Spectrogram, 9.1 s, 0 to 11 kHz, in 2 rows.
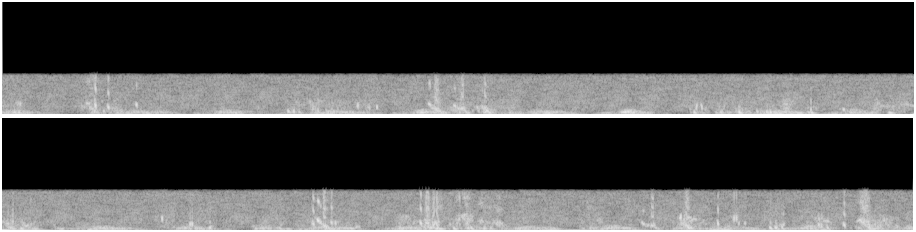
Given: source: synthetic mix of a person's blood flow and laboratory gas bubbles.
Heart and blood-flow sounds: Doppler ultrasound of blood flow; precordium
0.00-0.15 s: bubbles
0.39-0.60 s: bubbles
0.65-0.72 s: bubbles
1.40-1.92 s: bubbles
2.11-2.58 s: bubbles
3.43-4.11 s: bubbles
4.17-4.26 s: bubbles
4.35-4.88 s: bubbles
5.32-5.43 s: bubbles
5.47-5.64 s: bubbles
5.79-5.98 s: bubbles
6.07-6.36 s: bubbles
6.52-7.08 s: bubbles
7.44-7.58 s: bubbles
7.71-8.31 s: bubbles
8.38-8.50 s: bubbles
8.55-9.06 s: bubbles
From the record:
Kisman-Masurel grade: 343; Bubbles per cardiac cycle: rolling drumbeat, 9 or more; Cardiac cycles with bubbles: 100%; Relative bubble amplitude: loud (0.450 to 0.775); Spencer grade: 3 (all of the cardiac periods contain showers or single bubble signals, but not dominating or overriding the cardiac motion signals); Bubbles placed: anywhere in the cardiac cycle

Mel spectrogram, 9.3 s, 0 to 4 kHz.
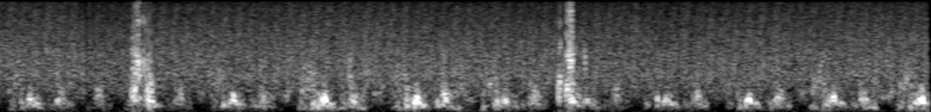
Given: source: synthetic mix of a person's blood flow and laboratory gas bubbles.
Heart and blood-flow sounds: Doppler ultrasound of blood flow; precordium
1.34-1.59 s: bubbles
5.59-5.93 s: bubbles
From the record:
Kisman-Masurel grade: 123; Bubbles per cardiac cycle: 1 to 2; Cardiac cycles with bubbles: 10 to 50%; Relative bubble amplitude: loud (0.450 to 0.775); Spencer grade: 2 (many but less than half of the cardiac periods contain bubble signals, singularly or in groups); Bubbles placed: anywhere in the cardiac cycle

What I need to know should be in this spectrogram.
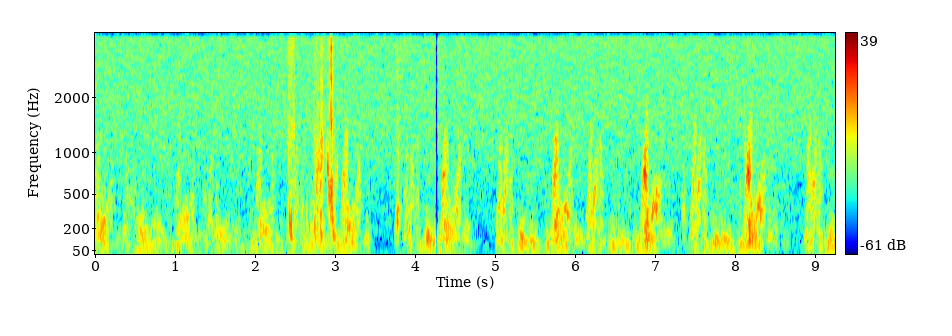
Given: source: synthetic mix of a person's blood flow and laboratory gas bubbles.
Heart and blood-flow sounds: Doppler ultrasound of blood flow; precordium
2.40-2.50 s: bubbles
2.63-3.03 s: bubbles
3.74-3.85 s: bubbles
From the record:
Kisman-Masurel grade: 223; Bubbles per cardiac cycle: several, 3 to 8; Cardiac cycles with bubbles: 10 to 50%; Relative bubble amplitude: loud (0.450 to 0.775); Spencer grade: 2 (many but less than half of the cardiac periods contain bubble signals, singularly or in groups); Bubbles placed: only in the low amplitude regions of the cardiac cycle

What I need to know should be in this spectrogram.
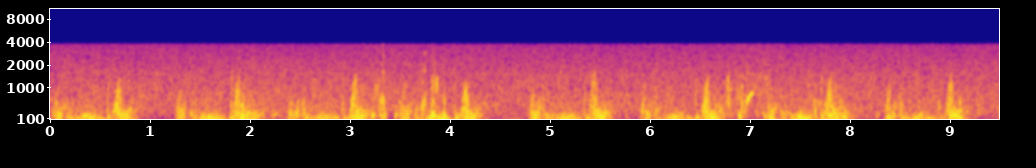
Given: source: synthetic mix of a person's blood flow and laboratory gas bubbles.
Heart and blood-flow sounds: Doppler ultrasound of blood flow; precordium
3.12-3.38 s: bubbles
3.44-3.55 s: bubbles
3.68-3.99 s: bubbles
6.68-7.21 s: bubbles
7.47-7.71 s: bubbles
From the record:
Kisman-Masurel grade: 223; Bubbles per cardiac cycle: several, 3 to 8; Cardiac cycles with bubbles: 10 to 50%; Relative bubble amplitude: loud (0.450 to 0.775); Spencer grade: 2 (many but less than half of the cardiac periods contain bubble signals, singularly or in groups); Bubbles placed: only in the low amplitude regions of the cardiac cycle

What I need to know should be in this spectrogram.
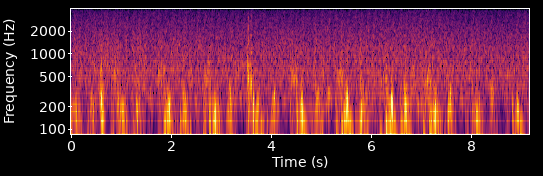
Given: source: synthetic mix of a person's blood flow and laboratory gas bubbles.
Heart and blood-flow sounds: Doppler ultrasound of blood flow; precordium
0.54-0.69 s: bubbles
3.50-3.62 s: bubbles
From the record:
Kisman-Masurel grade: 122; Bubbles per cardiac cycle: 1 to 2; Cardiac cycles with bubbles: 10 to 50%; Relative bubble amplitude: moderate (0.250 to 0.450); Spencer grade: 2 (many but less than half of the cardiac periods contain bubble signals, singularly or in groups); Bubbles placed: anywhere in the cardiac cycle

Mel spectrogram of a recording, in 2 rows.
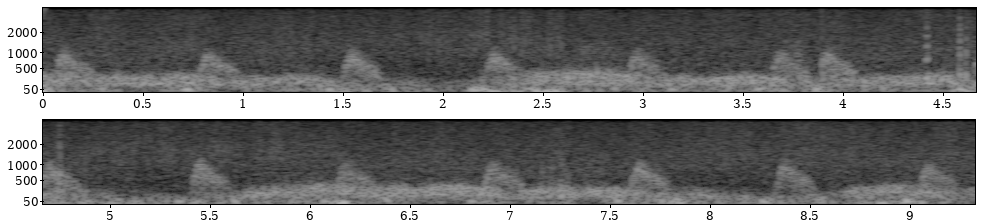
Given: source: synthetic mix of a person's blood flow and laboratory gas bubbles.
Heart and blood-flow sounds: Doppler ultrasound of blood flow; subclavian vein
2.69-2.85 s: bubbles
3.69-3.86 s: bubbles
4.39-4.77 s: bubbles
7.14-7.32 s: bubbles
From the record:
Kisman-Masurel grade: 121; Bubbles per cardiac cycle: 1 to 2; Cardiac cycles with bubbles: 10 to 50%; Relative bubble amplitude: barely perceptible (0.100 to 0.250); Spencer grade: 2 (many but less than half of the cardiac periods contain bubble signals, singularly or in groups); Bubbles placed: anywhere in the cardiac cycle

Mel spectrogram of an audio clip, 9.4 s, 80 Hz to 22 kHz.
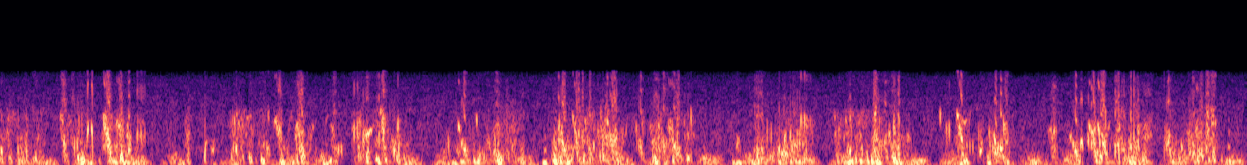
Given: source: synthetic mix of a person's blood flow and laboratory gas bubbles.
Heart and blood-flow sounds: Doppler ultrasound of blood flow; precordium
0.00-0.40 s: bubbles
0.44-1.11 s: bubbles
1.39-1.46 s: bubbles
1.52-1.65 s: bubbles
1.71-2.39 s: bubbles
2.44-3.11 s: bubbles
3.34-4.00 s: bubbles
4.04-4.72 s: bubbles
4.76-5.35 s: bubbles
5.47-6.13 s: bubbles
6.24-6.85 s: bubbles
7.03-7.62 s: bubbles
7.86-8.67 s: bubbles
8.74-9.27 s: bubbles
From the record:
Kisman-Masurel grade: 444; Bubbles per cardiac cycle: continuous sound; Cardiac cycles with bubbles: 100%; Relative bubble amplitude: maximal (0.775 to 0.999); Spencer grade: 4 (maximum detectable bubble signal sounding continuously throughout systole and diastole of every cardiac period, and overriding the amplitude of the normal cardiac signals); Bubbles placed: anywhere in the cardiac cycle

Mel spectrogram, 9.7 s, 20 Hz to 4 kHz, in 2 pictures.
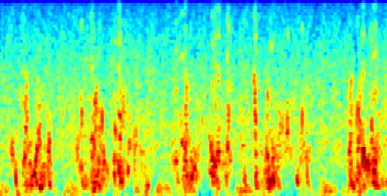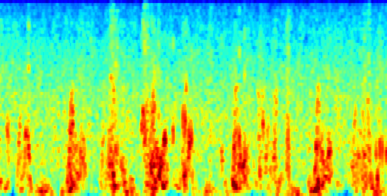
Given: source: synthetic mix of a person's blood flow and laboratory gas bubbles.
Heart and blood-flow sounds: Doppler ultrasound of blood flow; precordium
0.00-0.02 s: bubbles
0.11-0.24 s: bubbles
0.37-0.67 s: bubbles
0.94-1.70 s: bubbles
1.81-1.89 s: bubbles
2.13-2.38 s: bubbles
2.57-2.92 s: bubbles
3.01-3.10 s: bubbles
3.15-3.88 s: bubbles
4.42-4.98 s: bubbles
5.13-5.28 s: bubbles
5.64-5.73 s: bubbles
5.81-5.89 s: bubbles
6.17-6.52 s: bubbles
6.58-7.29 s: bubbles
7.55-8.17 s: bubbles
8.24-8.50 s: bubbles
8.91-9.01 s: bubbles
9.17-9.69 s: bubbles
From the record:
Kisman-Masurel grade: 343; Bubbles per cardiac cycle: rolling drumbeat, 9 or more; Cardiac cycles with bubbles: 100%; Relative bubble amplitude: loud (0.450 to 0.775); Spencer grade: 3 (all of the cardiac periods contain showers or single bubble signals, but not dominating or overriding the cardiac motion signals); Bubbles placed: anywhere in the cardiac cycle

